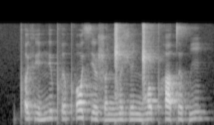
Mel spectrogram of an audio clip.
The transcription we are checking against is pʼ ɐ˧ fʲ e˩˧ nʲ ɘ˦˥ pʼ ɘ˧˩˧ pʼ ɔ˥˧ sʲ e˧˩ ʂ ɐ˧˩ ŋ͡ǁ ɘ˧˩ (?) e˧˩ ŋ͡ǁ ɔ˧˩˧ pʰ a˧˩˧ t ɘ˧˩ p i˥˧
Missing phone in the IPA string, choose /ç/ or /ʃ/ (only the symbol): ʃ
